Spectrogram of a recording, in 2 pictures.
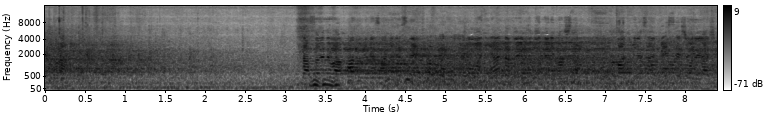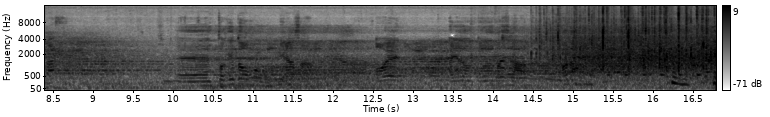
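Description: A crowd of spectators murmurs in a large echoing dome.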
